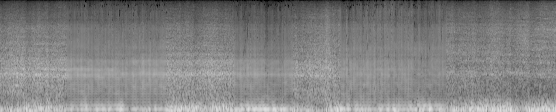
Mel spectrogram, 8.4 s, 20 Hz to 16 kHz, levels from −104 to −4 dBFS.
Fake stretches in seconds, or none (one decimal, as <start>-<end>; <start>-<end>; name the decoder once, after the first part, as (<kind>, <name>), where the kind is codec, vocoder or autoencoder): 1.0-2.5 (vocoder, BigVGAN v2); 3.5-4.4; 5.1-6.7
